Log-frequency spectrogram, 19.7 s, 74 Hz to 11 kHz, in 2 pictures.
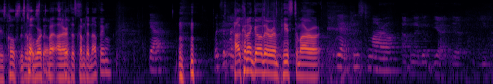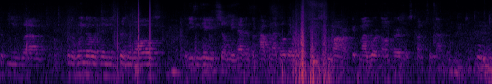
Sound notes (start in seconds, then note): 3.6 laughs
